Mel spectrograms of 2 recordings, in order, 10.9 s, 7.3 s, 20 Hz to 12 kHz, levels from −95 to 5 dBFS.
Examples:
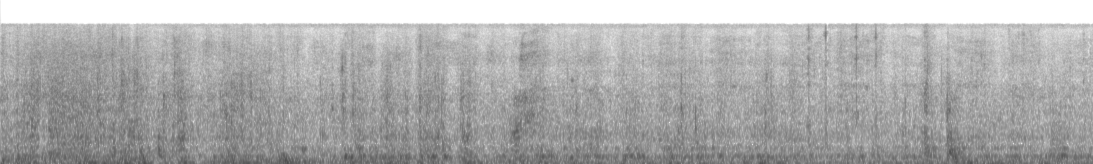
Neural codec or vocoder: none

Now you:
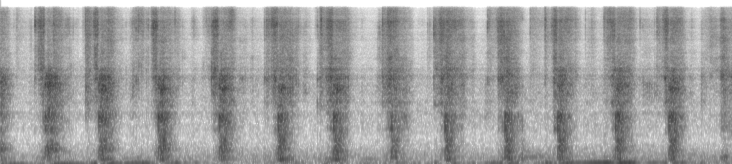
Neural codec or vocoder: autoencoder, DAC-VAE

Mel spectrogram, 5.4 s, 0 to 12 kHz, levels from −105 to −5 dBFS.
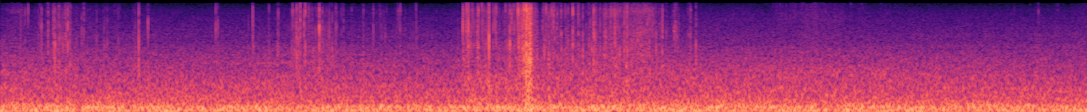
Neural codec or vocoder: none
